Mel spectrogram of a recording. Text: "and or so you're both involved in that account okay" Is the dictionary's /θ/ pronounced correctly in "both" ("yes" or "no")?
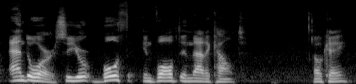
yes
